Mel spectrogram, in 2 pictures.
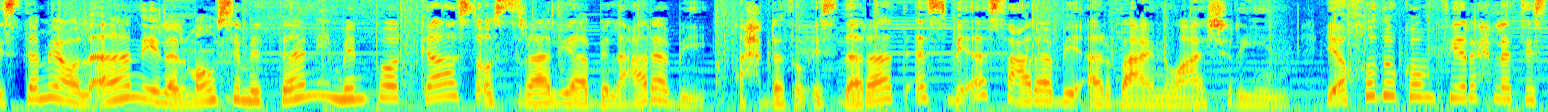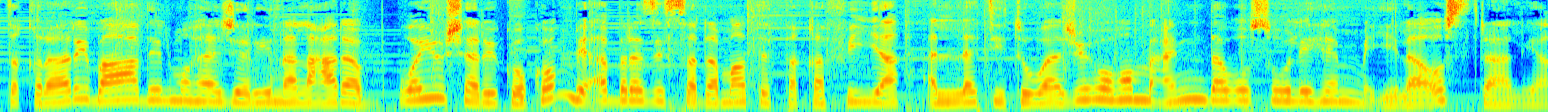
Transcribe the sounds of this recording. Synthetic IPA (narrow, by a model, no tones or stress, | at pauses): ʔɪst̪amɪʕʊlʔaːnʔɪlalmawsɪmaθːaːnimɪnboːd̪̚kaːst̪ʔʊst̪ɾˤɑːljabɪlʕɑɾˤɑbiʔaħd̪aθʔɪsd̪ɑːɾˤɑːt̪ʔasbiːʔasʕɑɾˤɑbiʔɑɾˤbaʕɪwɪʕɪʃɾiːnjaʔxʊðʊkʊmfiːɾɪħlaɪst̪ɪqɾˤɑːɾbɑʕd̪ˤɪlmʊɦaːd͡ʒɪɾiːnalʕɑɾˤɑbwajʊʃaːɾɪkʊkʊmbɪʔabɾˤɑzɑsˤːɑd̪ɑmɑːt̪aθːaqɑːfɪjːaʔalːat̪iːt̪ʊwaːd͡ʒɪɦʊhʊmʕɪnd̪awʊsˤuːlɪɦɪmʔɪlaʔʊst̪ɾˤɑːlja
